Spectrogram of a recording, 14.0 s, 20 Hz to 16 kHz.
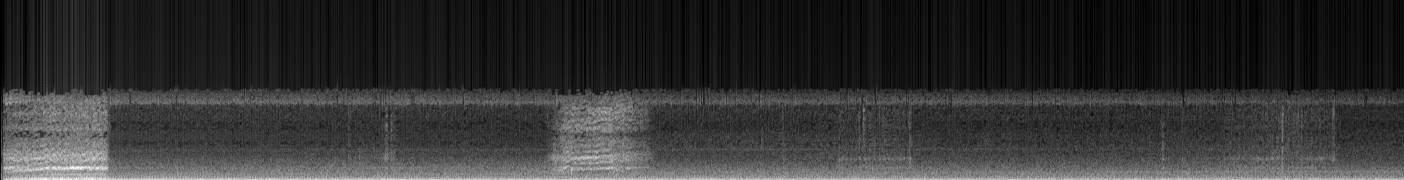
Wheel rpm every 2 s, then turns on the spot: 70, 0, 0, 30, 10, 0, 10.
12-14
